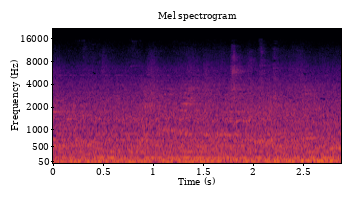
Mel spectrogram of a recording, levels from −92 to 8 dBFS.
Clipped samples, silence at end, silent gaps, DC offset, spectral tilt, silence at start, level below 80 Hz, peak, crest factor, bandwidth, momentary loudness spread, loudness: under 0.1%; 0 s; none; under 0.1%; -6 dB/octave; 0 s; -36 dBFS; -18 dBFS; 14 dB; 14 kHz; 1 LU; -32 LUFS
